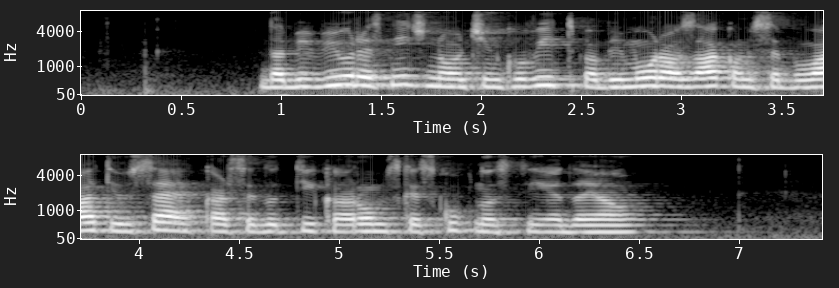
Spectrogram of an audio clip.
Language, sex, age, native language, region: Slovenian, female, 18-29, Slovenian, Savinja region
